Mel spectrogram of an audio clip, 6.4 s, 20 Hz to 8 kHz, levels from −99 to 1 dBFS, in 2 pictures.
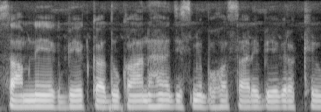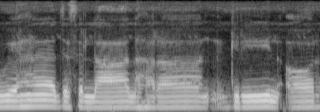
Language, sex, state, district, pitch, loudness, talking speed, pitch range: Hindi, male, Bihar, West Champaran, 115 Hz, -20 LUFS, 170 wpm, 110-115 Hz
